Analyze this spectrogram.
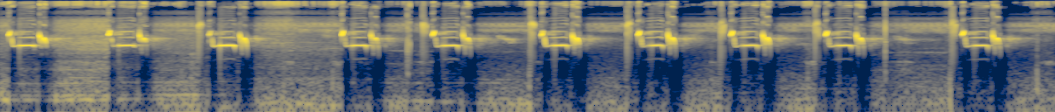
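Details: Clear, energetic song of a prinia: crisp clicking chirps with a ringing high tail, repeated steadily around a dozen times, almost one per second, with quiet background rumble.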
